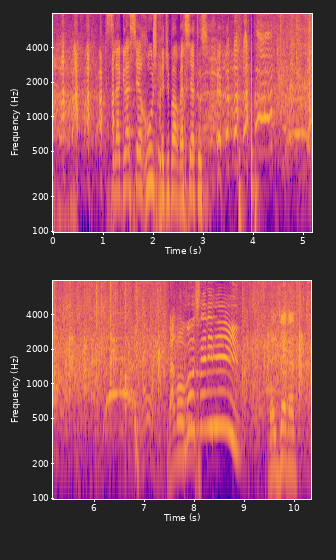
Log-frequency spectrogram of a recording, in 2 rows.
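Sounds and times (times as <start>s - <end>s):
laughter: 0.0s - 2.1s, 2.7s - 5.0s
speech: 1.2s - 4.2s, 7.5s - 10.2s
comedy club audience applause: 4.0s - 10.3s
voices calling out and cheering: 4.1s - 10.3s.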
